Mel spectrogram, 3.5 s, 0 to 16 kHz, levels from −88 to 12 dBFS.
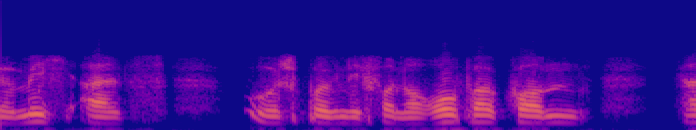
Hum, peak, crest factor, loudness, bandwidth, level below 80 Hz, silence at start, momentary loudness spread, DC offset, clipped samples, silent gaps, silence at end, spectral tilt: none; -16 dBFS; 18 dB; -33 LUFS; 4.3 kHz; -84 dBFS; 0 s; 10 LU; under 0.1%; under 0.1%; 1.14-1.18 s, 3.26-3.36 s; 0 s; -8 dB/octave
